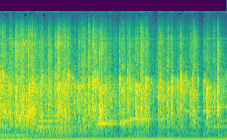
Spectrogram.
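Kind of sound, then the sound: crowd, audience clapping hands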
